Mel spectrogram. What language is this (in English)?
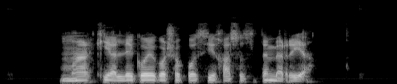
Basque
